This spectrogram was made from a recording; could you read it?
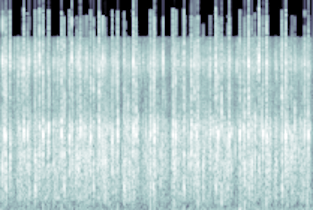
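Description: A crowd applauds a football club's volunteers steadily, many hands clapping together in a dense, crackling roar that holds at a constant loudness for several seconds with no voices.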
